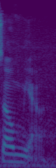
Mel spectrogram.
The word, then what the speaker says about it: Somia: my name is pronounced somia um it's like Sonia but with an M that's what I tell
